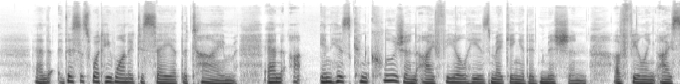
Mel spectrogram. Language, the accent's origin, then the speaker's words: English; Michigan, United States; I'm from Michigan.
